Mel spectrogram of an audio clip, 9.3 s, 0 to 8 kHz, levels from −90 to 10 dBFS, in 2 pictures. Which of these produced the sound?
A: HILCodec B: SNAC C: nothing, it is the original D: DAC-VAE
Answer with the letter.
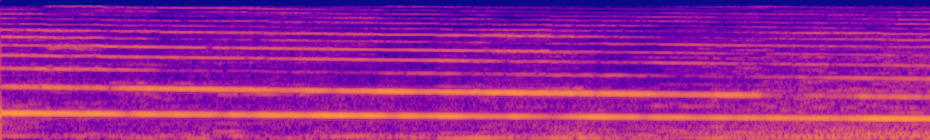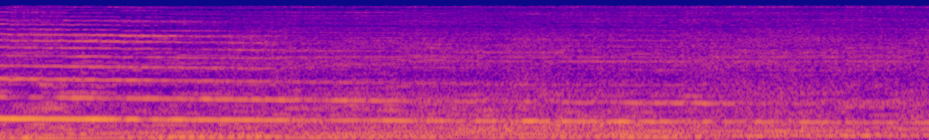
B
